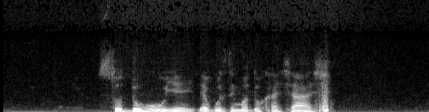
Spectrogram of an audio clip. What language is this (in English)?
Kinyarwanda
